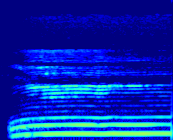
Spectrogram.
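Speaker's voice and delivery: "Mi" très allongé, m puis i tenus; décomposer "Mi" en tenant chaque son; syllabe étirée. Shown as a demonstration. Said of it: "La syllabe mi". (« Mi » prolongé pour entendre chaque son)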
